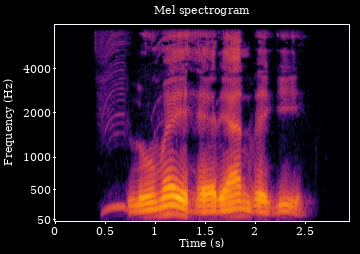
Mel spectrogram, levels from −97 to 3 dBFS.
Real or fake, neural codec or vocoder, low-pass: real; none; 7.2 kHz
